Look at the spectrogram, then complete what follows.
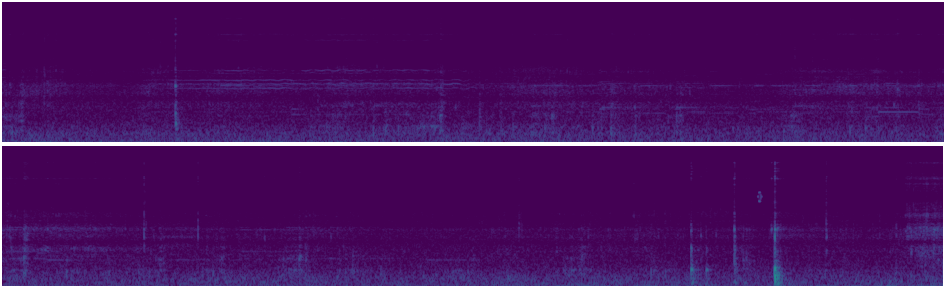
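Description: Faint water lapping against a kayak's hull at sea, over a steady low wind rumble on the microphone, with a couple of sharp knocks near the end.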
